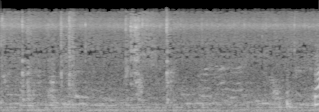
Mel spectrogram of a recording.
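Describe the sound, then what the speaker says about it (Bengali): Fish roe, rohu eggs, sizzles in hot oil in a pan while being lightly stirred, a steady frying hiss punctuated by scraping and clinking strokes of the spoon. "সাথে ডিমগুলা দিয়ে দিলাম বন্ধুরা, দিয়ে একটু হালকা নাড়া দিব।"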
